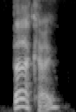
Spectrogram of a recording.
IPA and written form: ˈbəːkəʊ (Berko)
